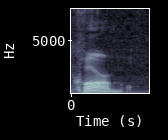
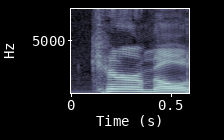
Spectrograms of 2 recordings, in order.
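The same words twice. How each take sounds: First: The word is said with two syllables. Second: The word is said with three syllables. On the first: This is the easier everyday way to say it. The speaker calls it right. "I say caramel" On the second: The speaker is trying too hard to sound proper. The speaker calls it wrong. "is the try hard way to say it"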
